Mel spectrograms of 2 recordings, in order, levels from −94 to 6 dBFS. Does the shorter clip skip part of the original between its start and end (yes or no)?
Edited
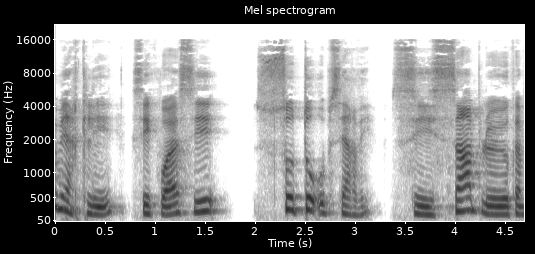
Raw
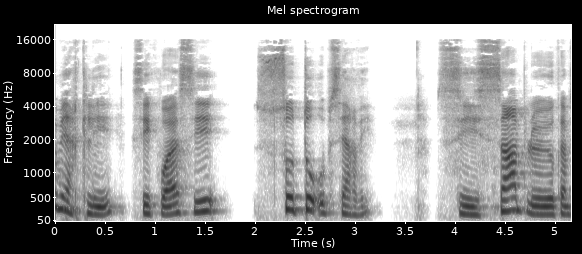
yes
